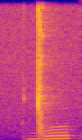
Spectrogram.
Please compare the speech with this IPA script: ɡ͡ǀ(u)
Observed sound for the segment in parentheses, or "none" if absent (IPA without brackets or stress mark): u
